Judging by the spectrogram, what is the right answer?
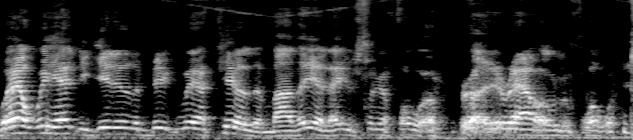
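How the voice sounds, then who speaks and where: Over noticeable background noise, a man with a Southern US accent speaks at a moderate pace and a fairly high pitch. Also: ordinary pitch variation. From South Carolina. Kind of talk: interview answer.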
